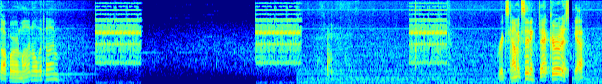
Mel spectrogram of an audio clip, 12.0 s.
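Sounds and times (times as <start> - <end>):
electronic telephone ringing: 1.9 - 2.9, 5.1 - 6.1, 8.2 - 9.0.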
